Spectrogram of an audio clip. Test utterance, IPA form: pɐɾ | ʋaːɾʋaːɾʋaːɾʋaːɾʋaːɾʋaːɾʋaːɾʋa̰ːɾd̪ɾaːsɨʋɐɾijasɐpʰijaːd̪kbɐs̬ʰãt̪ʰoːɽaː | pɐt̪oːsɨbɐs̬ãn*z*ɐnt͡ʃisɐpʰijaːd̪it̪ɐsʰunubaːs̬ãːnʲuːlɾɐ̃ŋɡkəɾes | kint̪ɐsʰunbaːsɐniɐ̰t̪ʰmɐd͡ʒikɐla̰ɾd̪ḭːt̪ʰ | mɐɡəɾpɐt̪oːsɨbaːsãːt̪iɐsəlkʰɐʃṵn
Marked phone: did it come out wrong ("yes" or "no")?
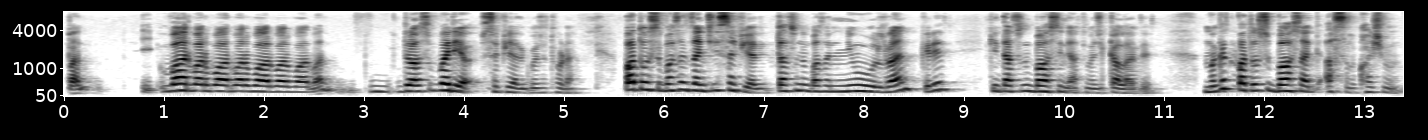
no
